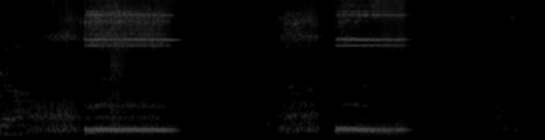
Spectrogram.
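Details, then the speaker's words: Teaching auscultation of added breath sounds: loud high-pitched musical whistles on each breath from airway narrowing by bronchospasm, typical in asthma: wheeze. "jadi suara wizink atau mengi atau eggs ronki ini biasanya terjadi Halo jelas pada pasien dengan asma ya"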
